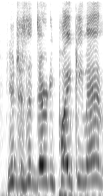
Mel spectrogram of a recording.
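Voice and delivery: high mocking dude voice. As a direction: sneer it out like a bigot. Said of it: "being like".

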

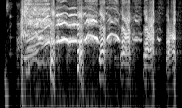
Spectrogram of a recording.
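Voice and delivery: long, very high loud laughing shout; howling laugh. Real, not acted. Son offers to fight bullies.

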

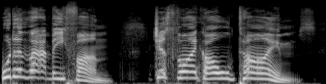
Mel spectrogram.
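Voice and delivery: high, slow, wheedling fake-dad voice; creepy stepdad voice. Creepy stand-in dad comforting listeners.

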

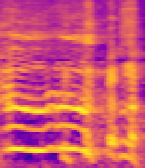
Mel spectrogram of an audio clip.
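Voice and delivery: real laugh, high and loud; laughing at his own story; high cackling laugh. Real, not acted. Laughs at frozen dog story.

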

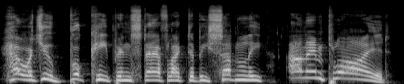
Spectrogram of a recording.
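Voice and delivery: high, put-on character voice; film character impression. Host quoting a film boss to bookkeeping staff, high put-on voice. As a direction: pitch it right up, hammed-up movie quote.

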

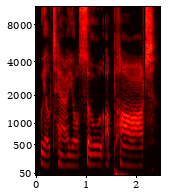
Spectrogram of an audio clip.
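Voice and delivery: low, slow menacing line with a German tinge; mock German accent. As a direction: growl it out like a German villain. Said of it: "Like German?".

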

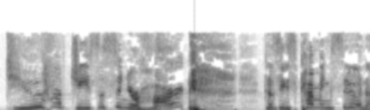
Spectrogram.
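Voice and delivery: put-on girl at a stranger's door, eagerly asking about Jesus; eager young evangelist. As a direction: play her eager child self selling Jesus. Imitating her young evangelizing self.

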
